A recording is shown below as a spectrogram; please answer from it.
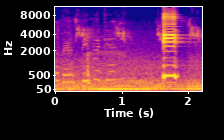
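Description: Eleksa E-Rider electric scooter's horn giving one short beep near the end.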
